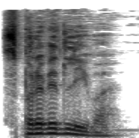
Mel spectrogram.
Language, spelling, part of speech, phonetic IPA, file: Russian, справедливо, adverb / adjective, [sprəvʲɪdˈlʲivə], Ru-справедливо.ogg
- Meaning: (adverb) justly, fairly (in a just or fair manner); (adjective) short neuter singular of справедли́вый (spravedlívyj)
